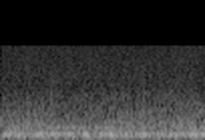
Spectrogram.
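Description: Papers rustle on a desk.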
